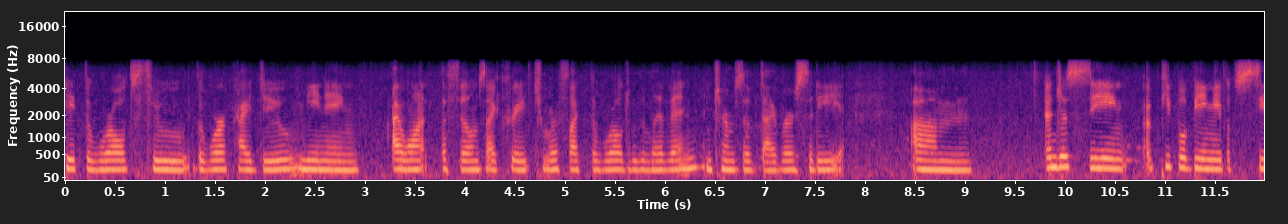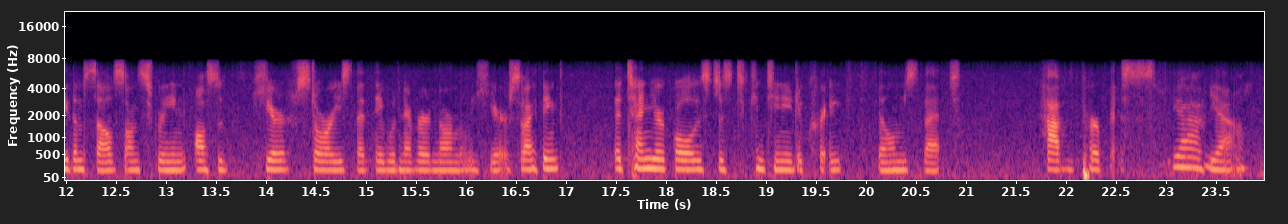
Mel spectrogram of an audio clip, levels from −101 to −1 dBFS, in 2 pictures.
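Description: From start to finish, the speech passes through the AMR wideband (HD Voice) codec at its lowest rate, 6.6 kbit/s. At that rate the encoder has too few bits to model the voice well. It rebuilds each sound from a coarse pulse pattern through a vocal tract filter. The result is heavy damage: rough, raspy speech. Nothing remains above about 7.3 kHz, so the top sounds dull. The room noise sits about 22 dB below the speech.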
